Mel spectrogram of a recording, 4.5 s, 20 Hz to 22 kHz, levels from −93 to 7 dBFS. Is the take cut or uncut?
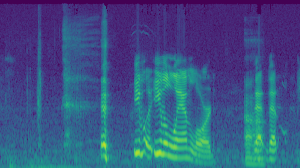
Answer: uncut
